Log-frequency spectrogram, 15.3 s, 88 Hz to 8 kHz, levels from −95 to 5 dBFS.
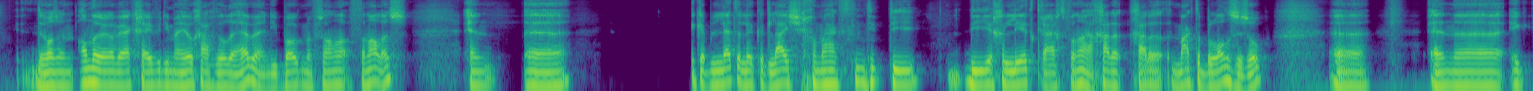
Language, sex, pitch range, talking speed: Dutch, male, 110-130 Hz, 175 wpm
